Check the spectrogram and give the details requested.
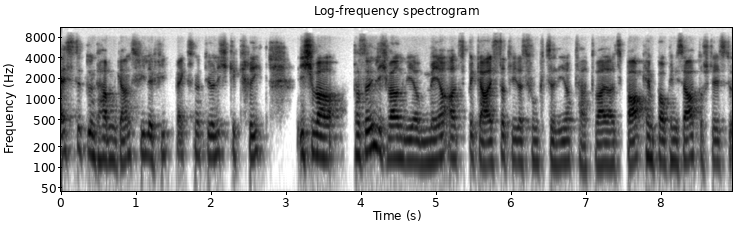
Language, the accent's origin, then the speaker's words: German; Eastern Switzerland, Switzerland; Ich bin aus der Ostschweiz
